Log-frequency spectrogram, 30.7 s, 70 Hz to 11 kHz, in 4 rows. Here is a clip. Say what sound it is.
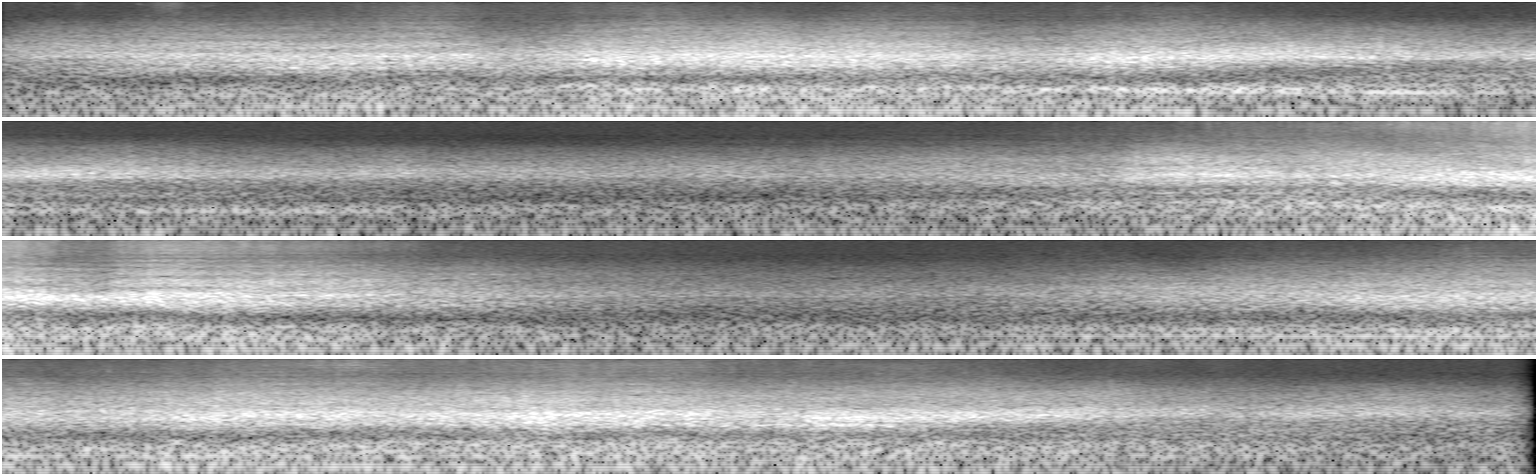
A highway in Sweden. Recorded with a Zoom H5 with an XYH-5 Stereo mic.
driving, noise, cars, traffic, highway, truck, road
